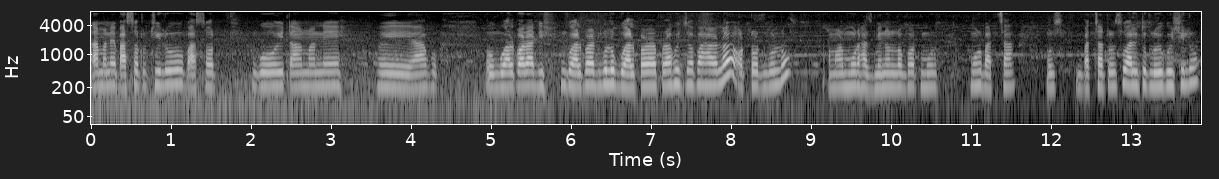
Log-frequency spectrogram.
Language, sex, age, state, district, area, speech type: Assamese, female, 45-60, Assam, Udalguri, rural, spontaneous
